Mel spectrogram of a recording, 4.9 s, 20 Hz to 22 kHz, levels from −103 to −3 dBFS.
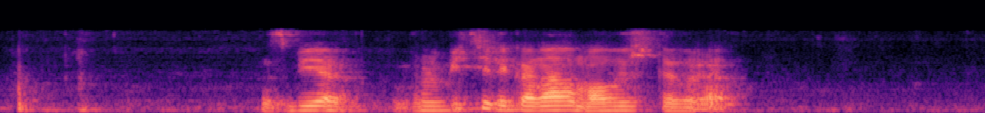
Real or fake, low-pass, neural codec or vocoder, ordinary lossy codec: fake; 7.2 kHz; vocoder, 22.05 kHz, 80 mel bands, HiFi-GAN; Opus, 32 kbps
